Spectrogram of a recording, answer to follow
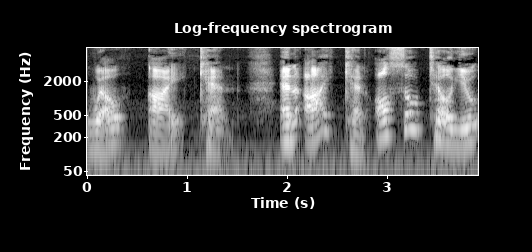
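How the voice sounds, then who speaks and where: Putting on a character voice, a man speaks very slowly at a fairly high pitch with lively intonation. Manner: stern, clipped, a full stop after each word.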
